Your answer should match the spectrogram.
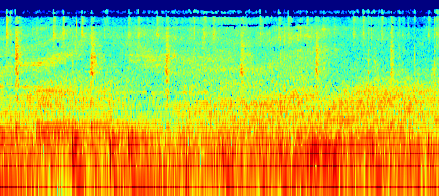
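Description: Steady low rumble of vehicles with music playing in the background, and a few sharp clicks.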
